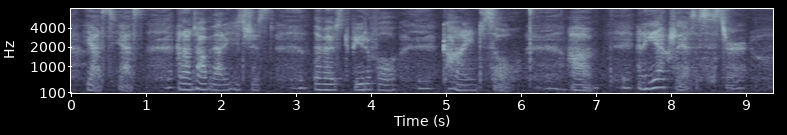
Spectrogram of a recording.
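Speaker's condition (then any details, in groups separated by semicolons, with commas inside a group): Cerebral palsy; very premature birth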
